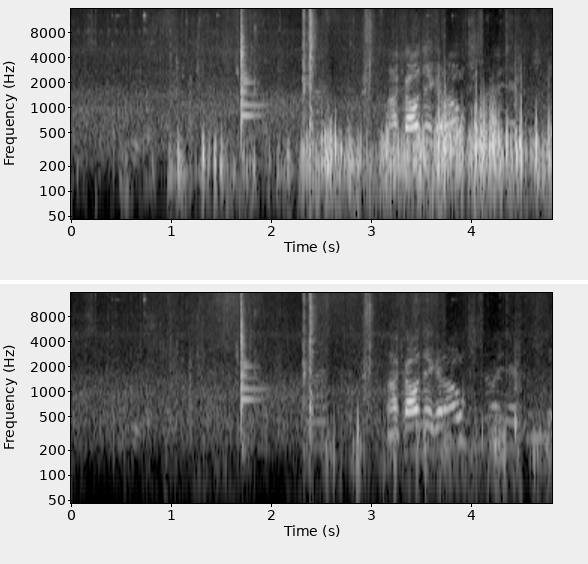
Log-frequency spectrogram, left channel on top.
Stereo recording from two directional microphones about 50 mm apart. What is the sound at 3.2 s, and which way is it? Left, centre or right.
Speech, centre.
